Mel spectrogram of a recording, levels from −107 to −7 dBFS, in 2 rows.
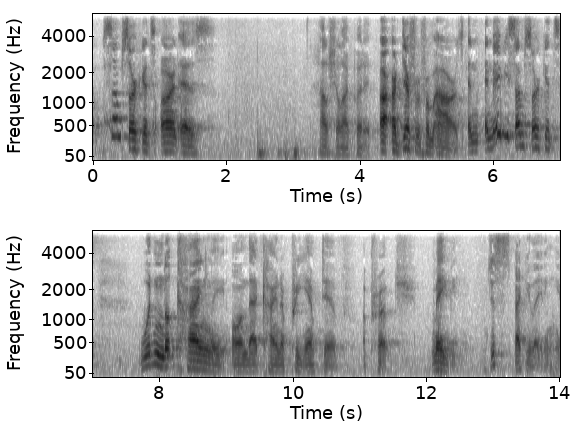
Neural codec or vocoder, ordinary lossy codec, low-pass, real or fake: none; Opus, 64 kbps; 5.4 kHz; real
